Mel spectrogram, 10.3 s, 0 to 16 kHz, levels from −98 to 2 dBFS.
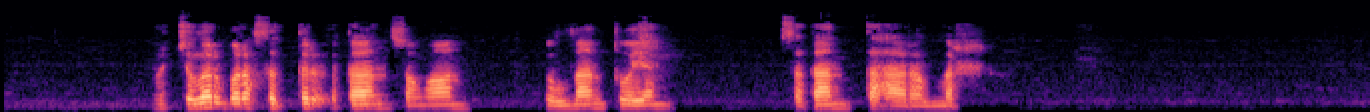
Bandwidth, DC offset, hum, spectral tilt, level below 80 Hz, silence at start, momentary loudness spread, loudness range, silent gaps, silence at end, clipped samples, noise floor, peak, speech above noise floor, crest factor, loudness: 9.2 kHz; under 0.1%; none; -4.5 dB/octave; -76 dBFS; 1.2 s; 13 LU; 6 LU; none; 2.95 s; under 0.1%; -73 dBFS; 0 dBFS; 54 dB; 22 dB; -19 LUFS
